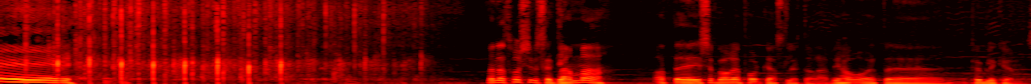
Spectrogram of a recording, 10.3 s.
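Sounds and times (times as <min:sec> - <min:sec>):
speech: 0:00.0 - 0:01.0, 0:04.9 - 0:10.3
live audience applause: 0:00.0 - 0:04.5.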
